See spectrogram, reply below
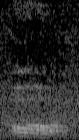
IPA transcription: ɔ:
